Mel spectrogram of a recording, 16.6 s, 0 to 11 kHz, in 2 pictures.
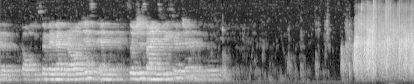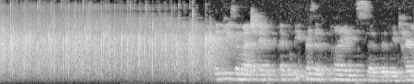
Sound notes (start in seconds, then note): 6.8 audience applauding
